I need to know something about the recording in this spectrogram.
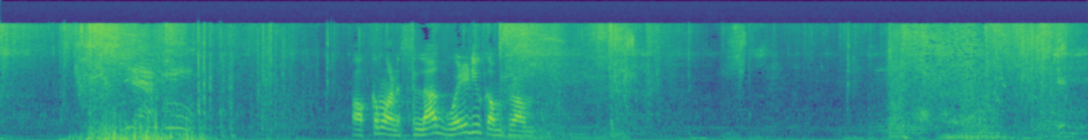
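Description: A lightsaber hums and swooshes through the air.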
